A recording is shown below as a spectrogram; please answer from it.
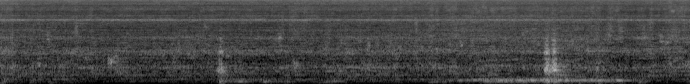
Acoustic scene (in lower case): restroom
